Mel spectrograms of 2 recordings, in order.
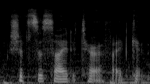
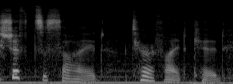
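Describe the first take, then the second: First: There is no pause after 'aside'. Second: There is a pause after 'aside'. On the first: The speaker calls it right. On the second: The speaker calls it wrong.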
